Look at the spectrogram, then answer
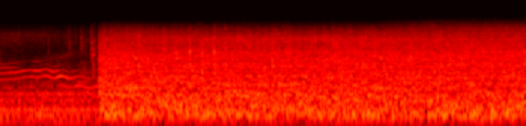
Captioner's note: loud machine whirring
